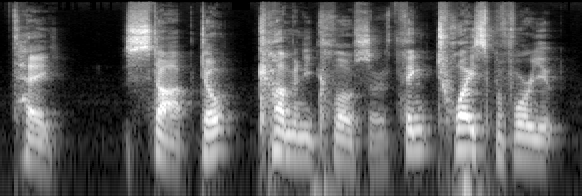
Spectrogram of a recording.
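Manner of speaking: alarmed plea. Acted. Warhammer approaching, trapped demon.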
